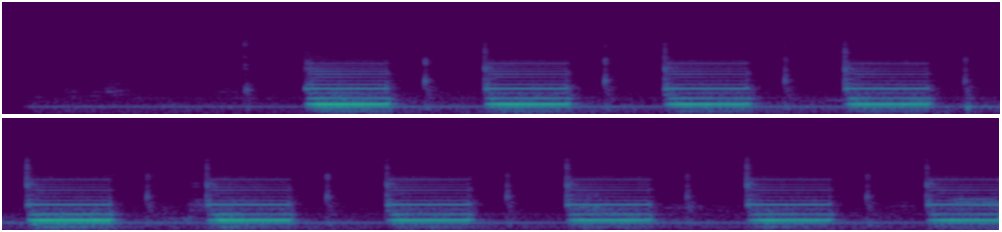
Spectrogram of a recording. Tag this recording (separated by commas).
cell phone buzzing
